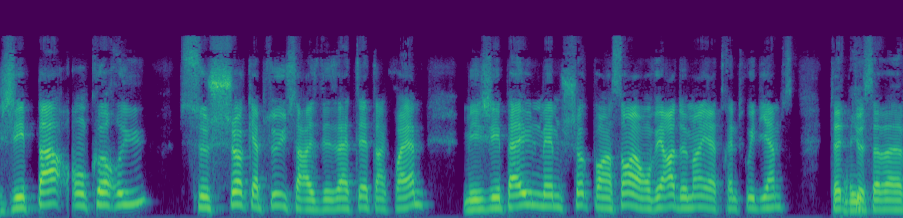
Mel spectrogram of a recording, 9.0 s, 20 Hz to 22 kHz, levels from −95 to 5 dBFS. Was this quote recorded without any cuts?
yes; 0 cuts

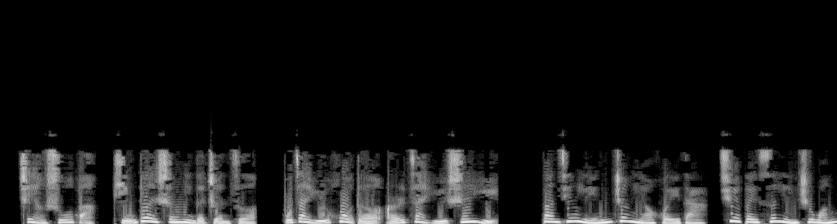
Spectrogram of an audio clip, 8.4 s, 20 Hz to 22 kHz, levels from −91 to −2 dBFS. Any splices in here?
yes; 2 cuts; at 1.0 s, 7.1 s

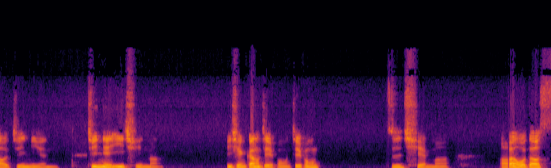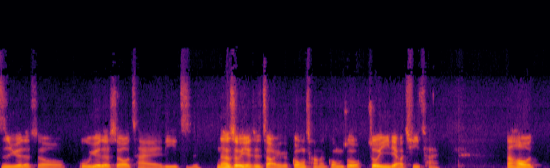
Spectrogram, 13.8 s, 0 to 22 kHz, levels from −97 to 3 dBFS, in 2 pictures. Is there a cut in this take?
yes; 4 cuts; at 1.1 s, 6.3 s, 7.8 s, 11.4 s

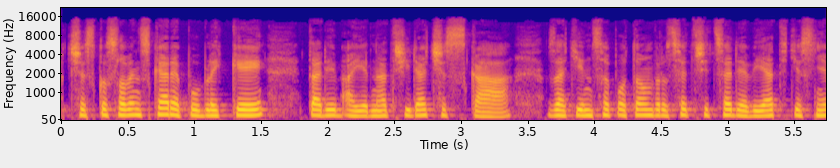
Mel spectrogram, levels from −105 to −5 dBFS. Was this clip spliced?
yes; 1 cut; at 2.1 s

